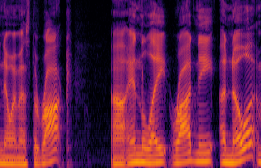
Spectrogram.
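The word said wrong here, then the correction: Anoa'i: Am I saying that right? – Anawai. – Anawai. That's Yokozuna. Anawai, yes.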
